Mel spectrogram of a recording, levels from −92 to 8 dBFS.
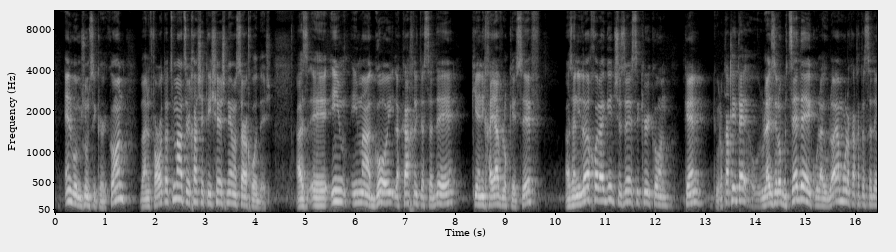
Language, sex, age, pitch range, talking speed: Hebrew, male, 30-49, 130-190 Hz, 180 wpm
